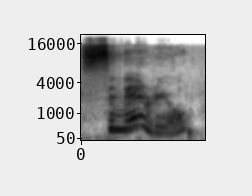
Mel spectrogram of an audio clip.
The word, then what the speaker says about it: scenario: again C is silent then is scenario where you're using the pronunciation of the letter s instead of C okay then there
